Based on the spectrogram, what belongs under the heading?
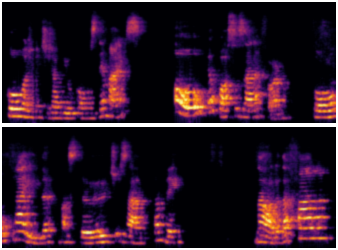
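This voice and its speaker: A Brazilian woman teaching English in a live online lesson, explaining slowly and checking in with her viewers. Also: medium pitch, expressive, heavy reverb, distant mic, low-quality recording. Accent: Brazilian Portuguese.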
